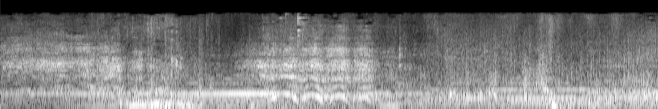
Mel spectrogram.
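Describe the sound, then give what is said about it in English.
A rearing horse, with a blanket just put on its back, lets out a loud, shaky neigh partway through, set among hoof clip-clops and restless movement. “Whoa, son. Easy now. Jordan captures the rearing horse on film.”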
